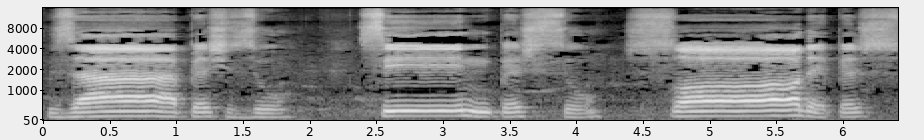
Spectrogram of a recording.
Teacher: জা সিন সদ তিনটি অক্ষর আমরা জিহ্বার আগা নিচে দাঁতের সামনে নিচে দাঁতের মাঝে লাগিয়ে তিনটি অক্ষর উচ্চারণ করব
